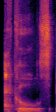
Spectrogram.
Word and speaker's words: Eccles: Eccles.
